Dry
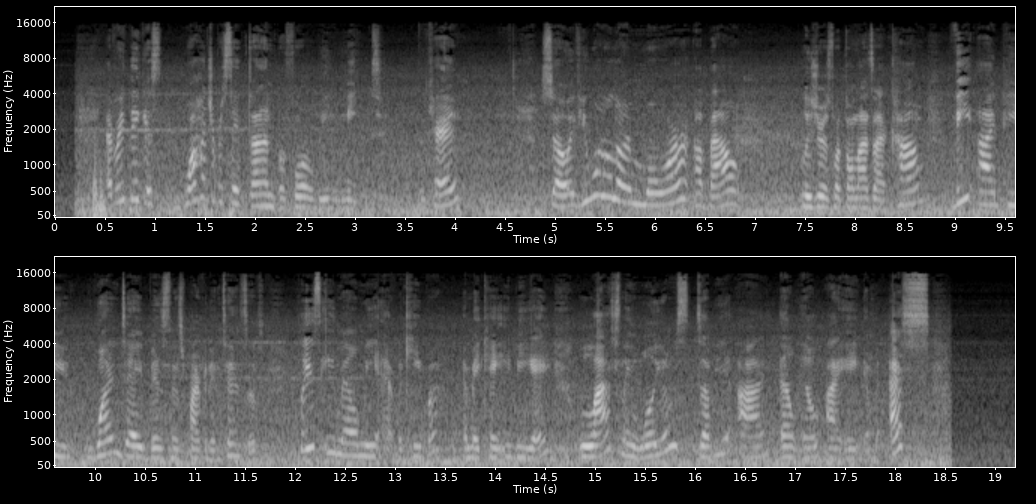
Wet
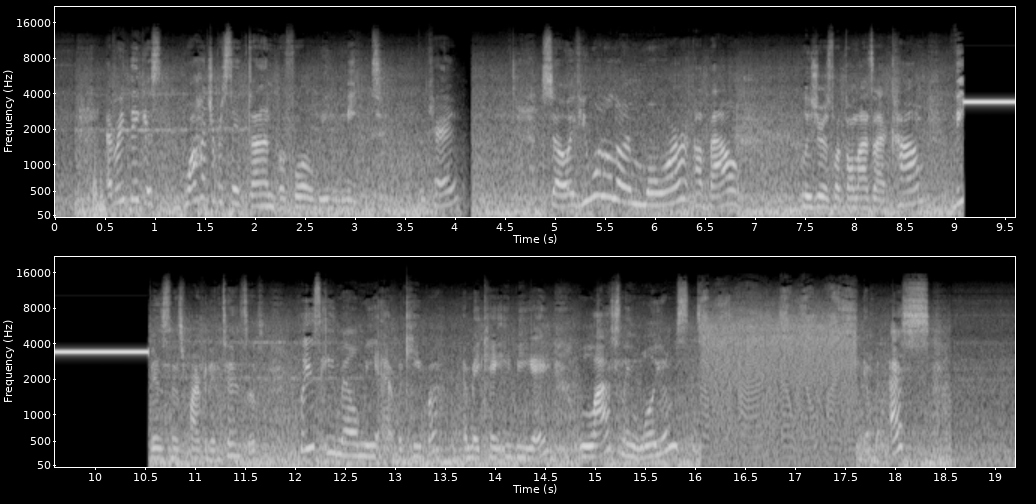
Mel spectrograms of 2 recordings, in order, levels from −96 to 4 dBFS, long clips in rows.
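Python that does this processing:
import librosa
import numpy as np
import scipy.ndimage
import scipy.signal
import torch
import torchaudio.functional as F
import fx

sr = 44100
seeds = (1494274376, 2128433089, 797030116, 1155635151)

y = fx.studio_fade_out(x, sr, start_s=3.55, length_s=0.62)
y = fx.spectral_comp(y, sr, ratio=10.0, at=(16.05, 17.61), fade=0.02)
y = fx.edit(y, sr, fx.bleep(start_s=9.09, length_s=1.45, hz=3410.0, db=-9.0), tone=tone)
y = scipy.signal.sosfilt(scipy.signal.butter(4, 9700.0, 'lowpass', fs=sr, output='sos'), y)
y = fx.dynamic_eq(y, sr, hz=5100.0, q=2.0, threshold_db=-49.0, ratio=4.0, max_db=7)
y = fx.env_flatten(y, sr, amount_pct=50)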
